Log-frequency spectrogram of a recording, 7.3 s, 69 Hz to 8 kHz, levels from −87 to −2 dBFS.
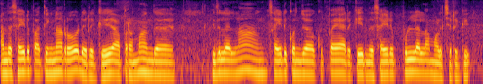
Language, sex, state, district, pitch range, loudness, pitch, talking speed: Tamil, male, Tamil Nadu, Kanyakumari, 125-135 Hz, -13 LUFS, 130 Hz, 130 wpm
